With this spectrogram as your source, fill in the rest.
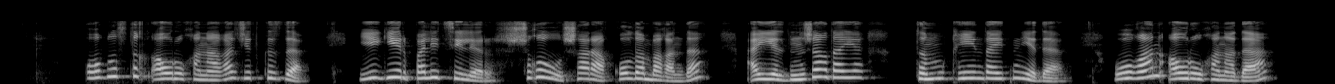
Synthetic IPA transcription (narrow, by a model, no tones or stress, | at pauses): wo̞blˠəst̪əqɑwɾuχɑnɑʁɑʒe̞t̪kʲɪzd̪ɪ | je̞ɡʲe̞ɾpʰo̞lijt̪sɨjle̞ɾʃʊʁəwʃɑɾɑqʰo̞lˠd̪ɑmbɑʁɑnd̪ɑ | æje̞ld̪ɪŋʒɑʁd̪ɑjə | t̪ʰəmqʰijənd̪ɑjt̪əne̞d̪ɪ | wo̞ʁɑnɑwɾuχɑnɑd̪ɑ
